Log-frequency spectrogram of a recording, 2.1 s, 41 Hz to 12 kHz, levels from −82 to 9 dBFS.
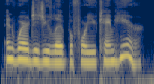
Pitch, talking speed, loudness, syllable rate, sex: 200 Hz, 260 wpm, -16 LUFS, 7.0 syllables/s, female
